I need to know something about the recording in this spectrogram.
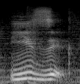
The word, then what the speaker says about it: язык: Mouth in Russian is язык, язык. Please pay attention to the transcription, язык, язык. It's not язык, it's язык. Just like in ushi, the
